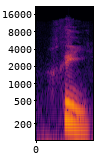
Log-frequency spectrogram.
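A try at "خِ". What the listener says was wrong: Pull the corners of your mouth back more.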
